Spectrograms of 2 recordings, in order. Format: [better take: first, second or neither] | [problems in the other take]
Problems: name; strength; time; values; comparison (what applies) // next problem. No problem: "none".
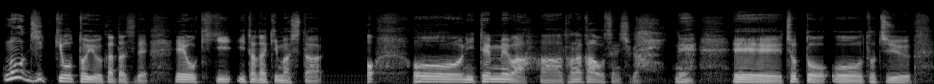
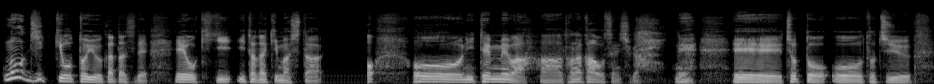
neither | audio freezing; at 3.5 s; the same in both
